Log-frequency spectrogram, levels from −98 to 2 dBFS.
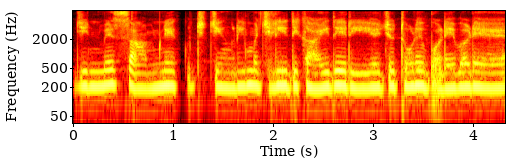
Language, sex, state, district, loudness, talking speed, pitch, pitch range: Hindi, female, Punjab, Kapurthala, -16 LUFS, 195 wpm, 210 Hz, 205-220 Hz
